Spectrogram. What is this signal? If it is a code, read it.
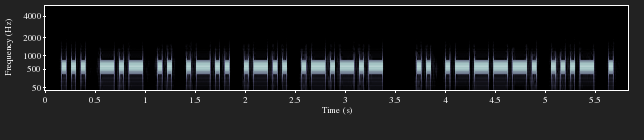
Morse code, heard as a keyed tone, about 25 wpm, 600 Hz. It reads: SKILL. I'VE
